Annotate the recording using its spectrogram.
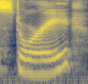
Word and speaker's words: Storri: So, like you said, my name is Story. It's spelled S-T-O-R-R-I.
